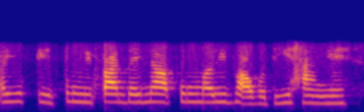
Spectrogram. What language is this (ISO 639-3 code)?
mni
